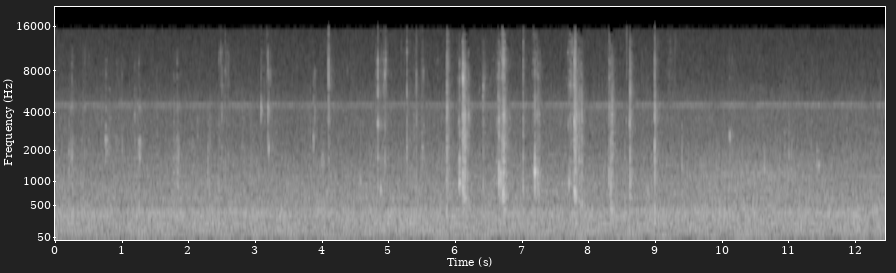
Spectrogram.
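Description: A person chewing fried chicken with the mouth, giving wet lip smacks and mouth clicks. The smacks are sparse at first, then come as a run of sharp smacks in the middle, over a steady faint room hum.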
